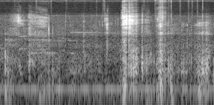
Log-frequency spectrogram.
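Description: Close-miked chewing and crunching of a mouthful of fried milkfish (bangus), in irregular bites, loudest about two and a half seconds in.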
